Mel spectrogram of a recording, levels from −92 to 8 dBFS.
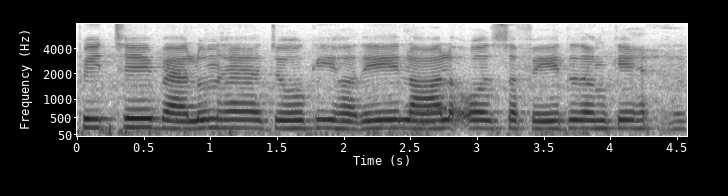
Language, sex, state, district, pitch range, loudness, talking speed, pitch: Hindi, female, Punjab, Fazilka, 210-220 Hz, -14 LUFS, 155 wpm, 215 Hz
